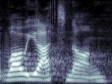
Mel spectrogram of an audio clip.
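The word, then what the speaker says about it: Waawiyaataanong: other pronunciations um mostly W yat Nang is how you say Detroit where the uh curved Waters meet that's on a nishnabe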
